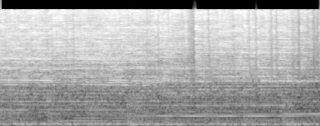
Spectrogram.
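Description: Angle grinder's cutting disc biting into sheet steel, a loud, harsh, continuous hiss that thins out a little about two and a half seconds in. Background music with sustained notes plays under it.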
